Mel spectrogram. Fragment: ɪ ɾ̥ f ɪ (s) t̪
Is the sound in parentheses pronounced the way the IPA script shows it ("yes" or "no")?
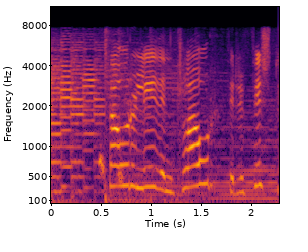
yes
